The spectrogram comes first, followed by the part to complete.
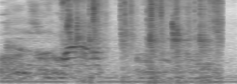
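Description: Two cats squaring off through a screen door: a drawn-out yowl that wavers up and down in pitch, followed by several sharp hisses near the end.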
